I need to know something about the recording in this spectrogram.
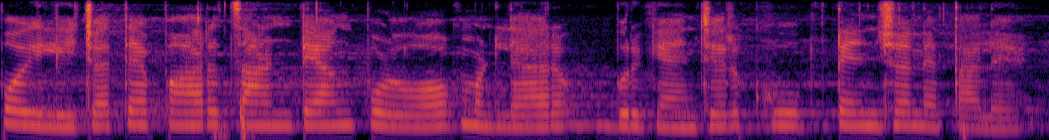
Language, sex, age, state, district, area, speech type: Goan Konkani, female, 18-30, Goa, Ponda, rural, spontaneous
